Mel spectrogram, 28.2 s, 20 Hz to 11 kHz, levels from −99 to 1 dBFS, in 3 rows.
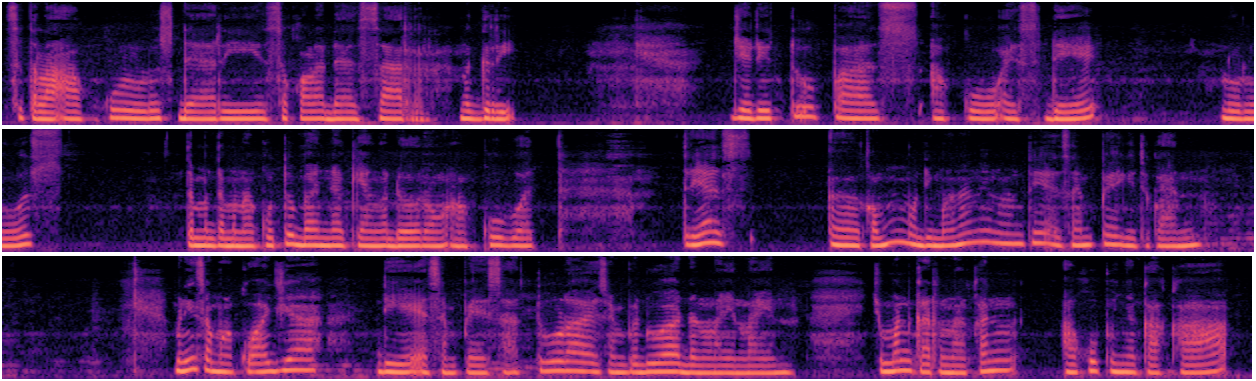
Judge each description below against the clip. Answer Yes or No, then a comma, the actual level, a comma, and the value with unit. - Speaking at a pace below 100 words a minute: No, average, 105 wpm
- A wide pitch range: No, narrow, 2.6 semitones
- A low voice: No, high, 205 Hz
